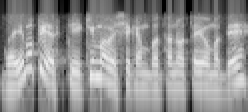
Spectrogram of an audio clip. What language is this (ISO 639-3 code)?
san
